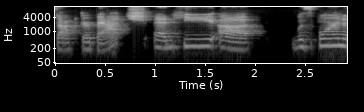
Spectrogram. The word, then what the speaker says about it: Bach: of you might have heard this as Dr Bach I thought it was Dr Bach um but I learned in school that it's actually pronounced Dr batch and he uh was born in the 1930s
